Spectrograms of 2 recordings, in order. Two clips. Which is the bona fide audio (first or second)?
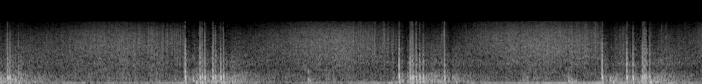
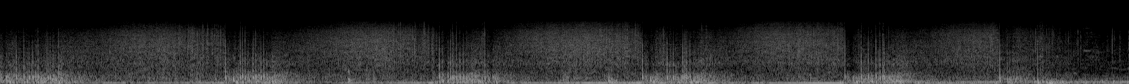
first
